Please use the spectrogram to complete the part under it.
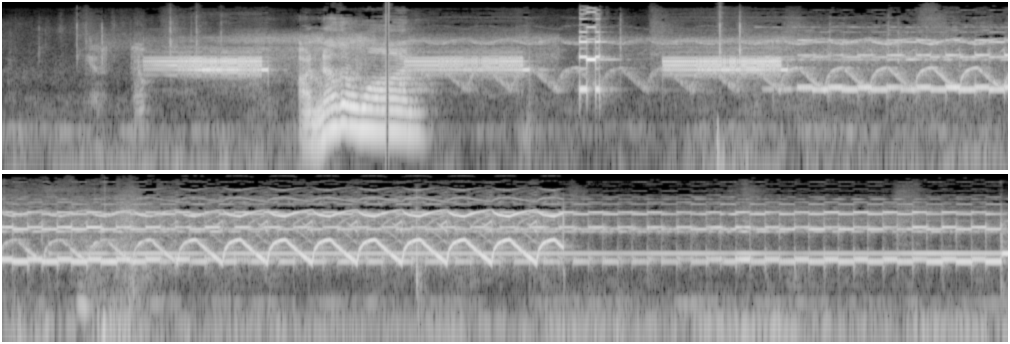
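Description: Weather alert radios sound loud electronic alarm tones.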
